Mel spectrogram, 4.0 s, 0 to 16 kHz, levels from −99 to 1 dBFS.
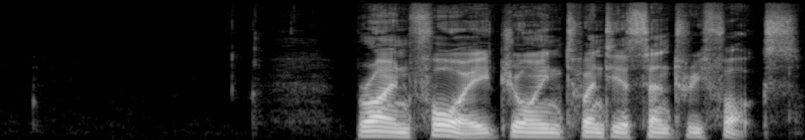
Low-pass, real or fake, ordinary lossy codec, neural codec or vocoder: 14.4 kHz; real; none; none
